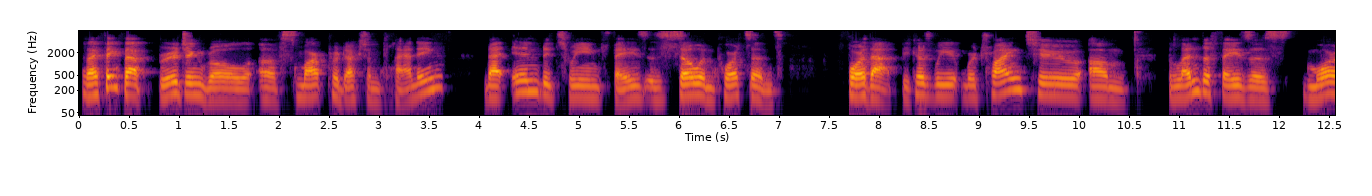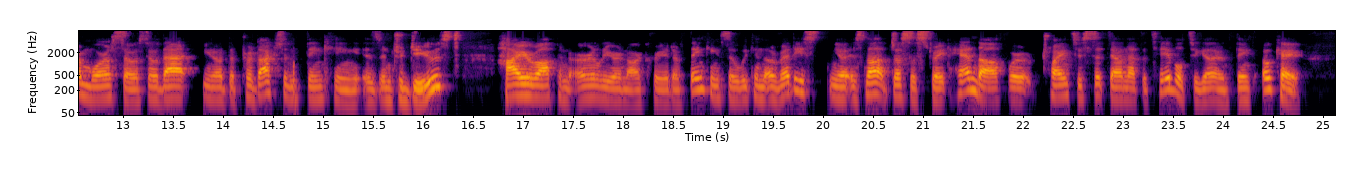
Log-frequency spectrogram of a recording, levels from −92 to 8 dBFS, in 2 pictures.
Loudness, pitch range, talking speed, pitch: -22 LUFS, 120-150 Hz, 170 wpm, 135 Hz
